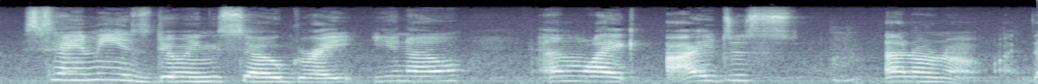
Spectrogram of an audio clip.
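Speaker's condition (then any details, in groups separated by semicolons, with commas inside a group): Cerebral palsy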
